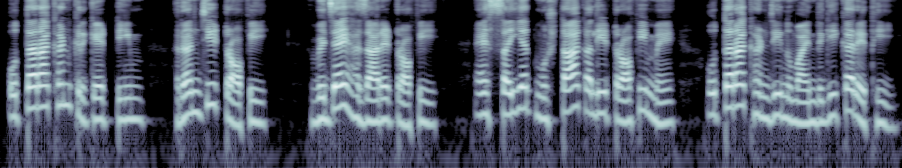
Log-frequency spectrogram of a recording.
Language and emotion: Sindhi, neutral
